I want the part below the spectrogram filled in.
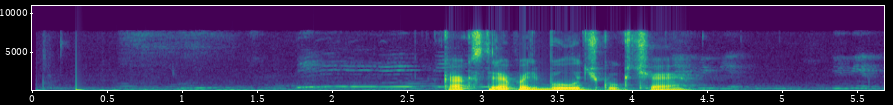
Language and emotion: Russian, neutral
